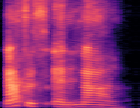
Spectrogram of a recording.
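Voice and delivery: ordinary delivery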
